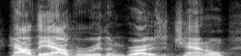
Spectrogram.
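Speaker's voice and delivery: normal talking voice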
